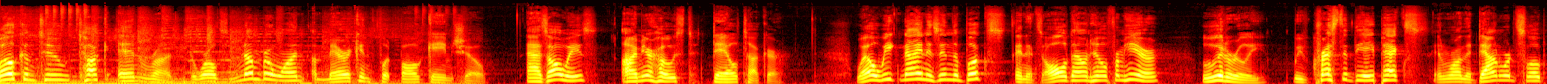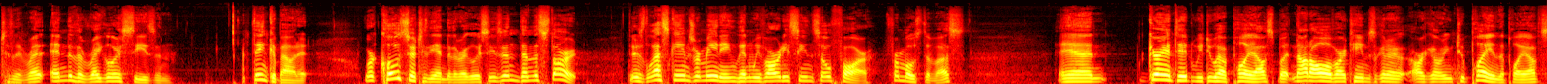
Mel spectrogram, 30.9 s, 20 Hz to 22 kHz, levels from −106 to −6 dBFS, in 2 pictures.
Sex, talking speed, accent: male, 195 wpm, American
